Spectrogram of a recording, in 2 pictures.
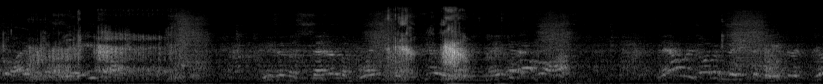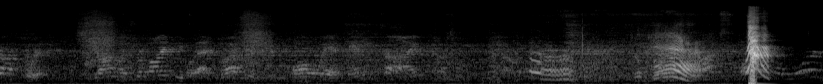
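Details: Seven-week-old Dandie Dinmont Terrier puppies whining and whimpering with soft high squeaky cries, rapid wavering yelps repeated throughout, alongside people talking and a sharp knock near the end.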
